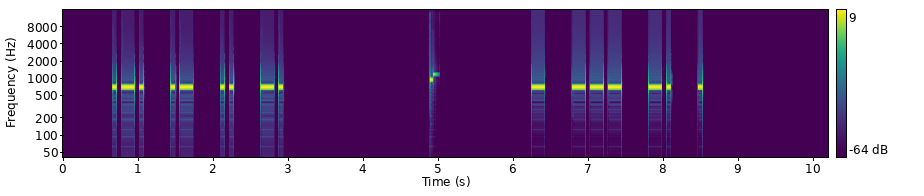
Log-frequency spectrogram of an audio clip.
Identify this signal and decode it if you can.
Morse code, heard as a keyed tone, about 20 wpm, spaced as for 14 wpm, 700 Hz. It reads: RAIN TONE
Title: 068 Lesson 12f - Letter d - Words 20wpm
